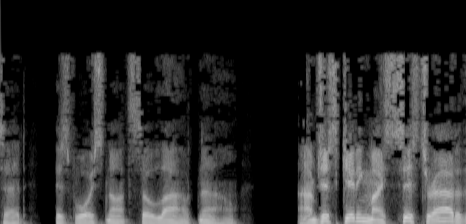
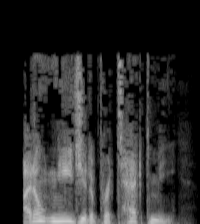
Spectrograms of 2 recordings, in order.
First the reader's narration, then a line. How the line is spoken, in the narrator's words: I snarled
